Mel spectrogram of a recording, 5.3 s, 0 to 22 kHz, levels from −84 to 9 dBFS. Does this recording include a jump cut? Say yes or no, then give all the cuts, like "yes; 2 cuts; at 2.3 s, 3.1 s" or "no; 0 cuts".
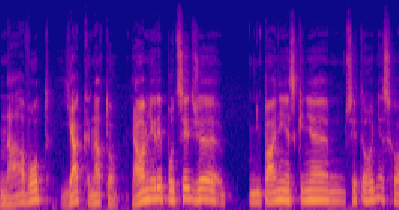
yes; 1 cut; at 1.7 s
